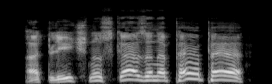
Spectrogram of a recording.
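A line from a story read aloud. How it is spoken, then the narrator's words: Delighted yell. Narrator (Russian): восторженно завопил Зип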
